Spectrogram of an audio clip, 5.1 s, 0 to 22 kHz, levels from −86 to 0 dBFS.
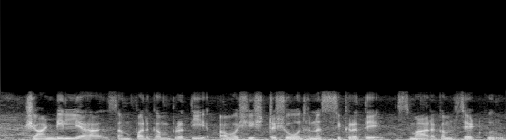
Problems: constant background noise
